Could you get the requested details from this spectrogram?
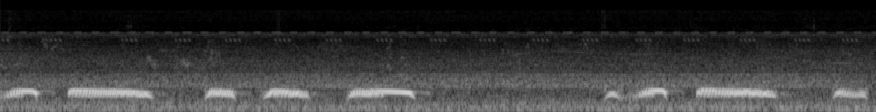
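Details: Spotted dove taken to the forest for the first time, giving bursts of rounded coos, short and long notes in uneven groups, with a pause of about a second in the middle.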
